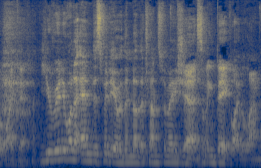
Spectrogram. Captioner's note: sigh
